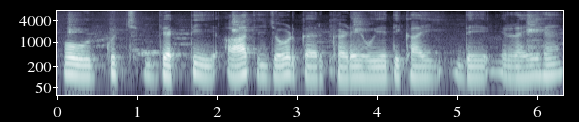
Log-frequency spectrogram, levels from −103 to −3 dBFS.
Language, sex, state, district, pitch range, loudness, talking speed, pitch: Hindi, male, Rajasthan, Jaipur, 105-120 Hz, -21 LUFS, 105 wpm, 110 Hz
